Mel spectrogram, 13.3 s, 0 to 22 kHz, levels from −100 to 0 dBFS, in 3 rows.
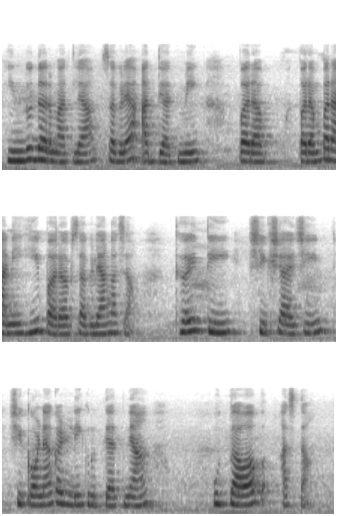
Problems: background sounds at intervals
